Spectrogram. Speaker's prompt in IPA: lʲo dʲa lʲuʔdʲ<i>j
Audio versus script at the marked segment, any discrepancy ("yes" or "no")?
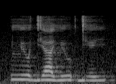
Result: yes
